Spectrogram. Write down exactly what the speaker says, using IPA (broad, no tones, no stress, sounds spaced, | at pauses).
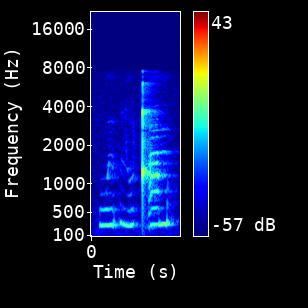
w ɯ ʔ ʎ u ǃʼ ɑ m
